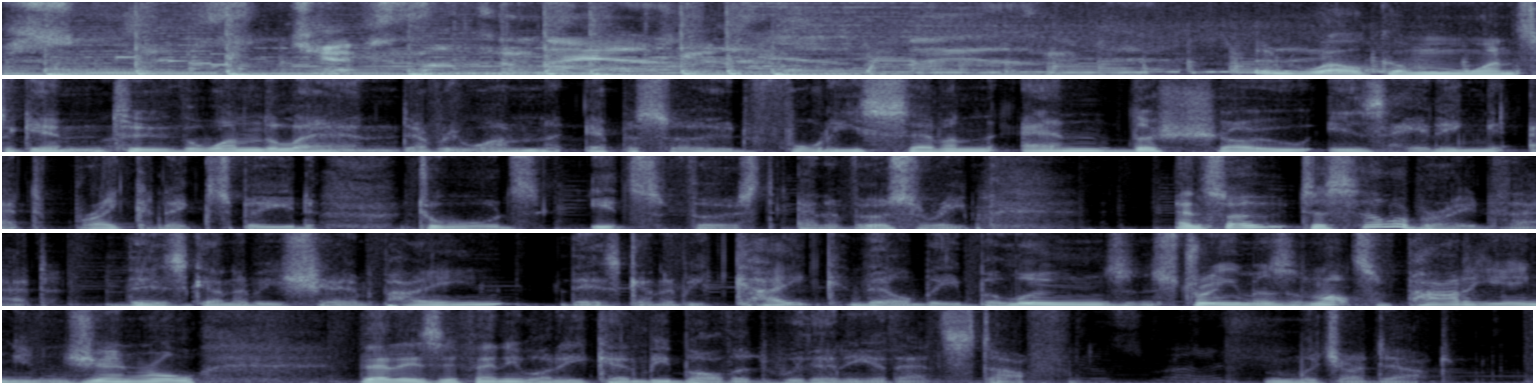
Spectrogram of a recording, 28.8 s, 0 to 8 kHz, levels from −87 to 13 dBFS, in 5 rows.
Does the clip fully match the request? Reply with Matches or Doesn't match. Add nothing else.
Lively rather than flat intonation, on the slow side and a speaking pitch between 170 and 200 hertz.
Doesn't match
